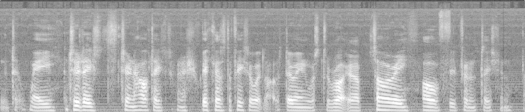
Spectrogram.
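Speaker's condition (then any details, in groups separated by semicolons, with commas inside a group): Cerebral palsy; mild, affects muscles and speech; mild disability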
